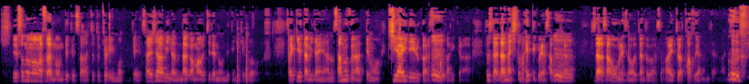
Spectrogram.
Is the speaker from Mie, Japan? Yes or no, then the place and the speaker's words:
yes; Mie, Japan; 自分どこ出身やんつって、いや、三重県ですって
